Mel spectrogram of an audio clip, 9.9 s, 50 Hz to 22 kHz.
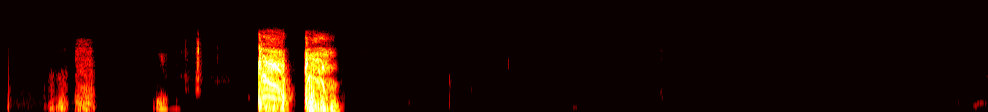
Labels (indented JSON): {
  "expert_labels": [
    {
      "quality": "ok",
      "cough_type": "dry",
      "dyspnea": false,
      "wheezing": false,
      "stridor": false,
      "choking": false,
      "congestion": false,
      "nothing": true,
      "diagnosis": "COVID-19",
      "severity": "mild"
    }
  ]
}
